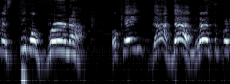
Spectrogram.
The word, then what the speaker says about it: Werner: will see do not sawarna do not save werner his name is Steve of Verna okay god damn last for them so damn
